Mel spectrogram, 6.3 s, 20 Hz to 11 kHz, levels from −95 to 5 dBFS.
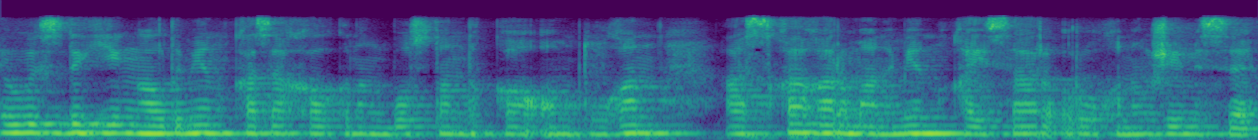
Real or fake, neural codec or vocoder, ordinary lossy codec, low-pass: real; none; none; 7.2 kHz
